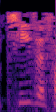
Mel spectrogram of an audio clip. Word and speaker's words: Teva: You want to bring us up to date on this settlement, the pharmaceutical, what is it, Teva, is that how it's pronounced, Teva? pharmaceuticals? – Yeah.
